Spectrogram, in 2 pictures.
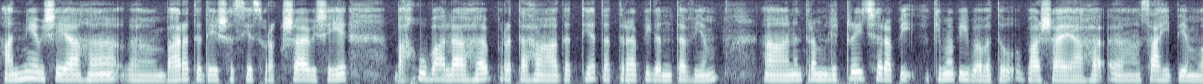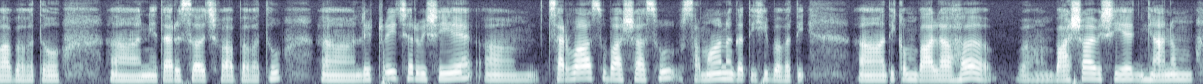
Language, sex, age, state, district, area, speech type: Sanskrit, female, 45-60, Tamil Nadu, Thanjavur, urban, spontaneous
